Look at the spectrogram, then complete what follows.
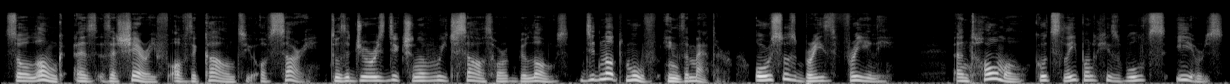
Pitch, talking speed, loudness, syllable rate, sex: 165 Hz, 165 wpm, -19 LUFS, 4.4 syllables/s, male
